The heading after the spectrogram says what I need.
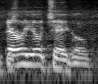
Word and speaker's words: Ferio Tego: Please pronounce the name of this cigar company. Ferotego.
